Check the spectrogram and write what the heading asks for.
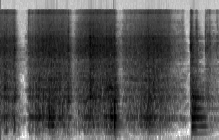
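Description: A mason's straight edge scraping back and forth along wet cement mortar at the base of a brick wall: about four rough rasping strokes, with a sharper scrape near the end as it comes away.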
